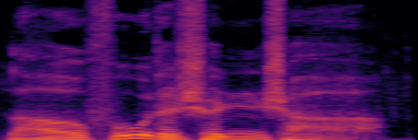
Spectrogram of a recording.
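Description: Man putting on a sly old cultivator, swooping pitch. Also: animated, drawn-out words, a little mellow, slightly rough, no echo, full character voice. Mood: sly wheedling. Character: scheming old male cultivator, sly and wheedling.

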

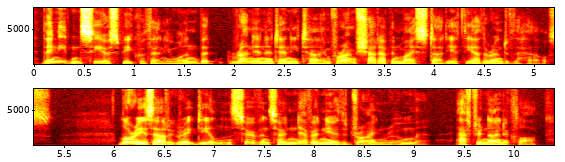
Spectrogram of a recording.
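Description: A man voicing a gruff but kindly old rich gentleman in a read-aloud story, brusque and fatherly. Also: sits low, sing-song, fairly quick, full character voice.

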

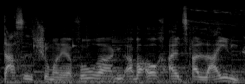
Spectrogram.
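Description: A man's voice: medium pitch, fairly even intonation, fairly quick. A middle-aged man presenting enthusiastically on a TV shopping show, explaining products as he sells them. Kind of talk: live teleshopping product pitch. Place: TV shopping studio. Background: music.

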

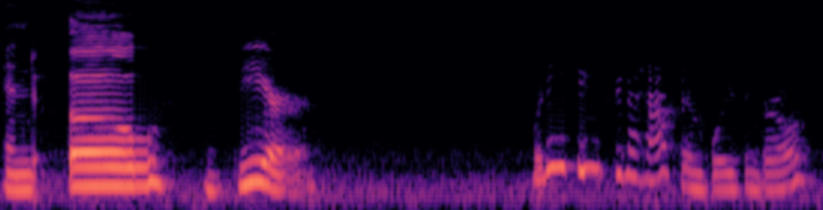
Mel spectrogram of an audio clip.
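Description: A woman reading a picture book aloud to children like a teacher, with expressive, deliberate phrasing and questions to the listeners. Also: a little high, breathy edge. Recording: phone-like thin sound with background noise.

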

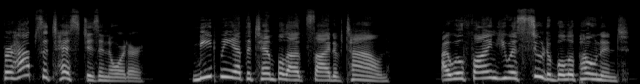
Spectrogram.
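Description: An actress playing a calm, resolute female demon in a video game, formal and measured. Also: dry recording. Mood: confident, challenging. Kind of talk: video game cutscene acting. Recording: loud rumbling ambience behind.

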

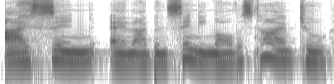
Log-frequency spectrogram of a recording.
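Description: A woman in her sixties with a very low, dark, mellow voice. She tells stories in a folksy, chuckling way. She speaks into a handheld mic in a large formal hall. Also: steady tone, measured pace. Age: 60s. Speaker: panel guest singer. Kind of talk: storytelling on a panel.

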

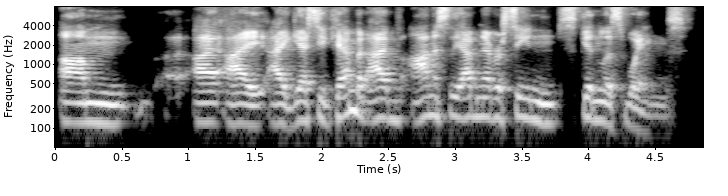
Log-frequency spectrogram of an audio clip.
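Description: A man's voice: medium pitch, moderate pace, a bit bright. Middle-aged man teaching cooking. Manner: explanatory, repeats and rephrases as they go. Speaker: chef teaching an online cooking class. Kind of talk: conversational live cooking demonstration. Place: home kitchen, indoors.

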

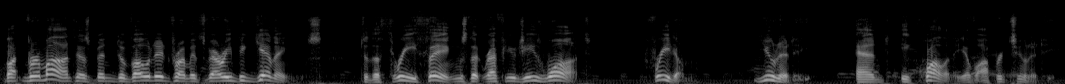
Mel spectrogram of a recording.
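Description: An older man narrating a scripted news report as correspondent, with a measured, expressive delivery. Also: a little high.

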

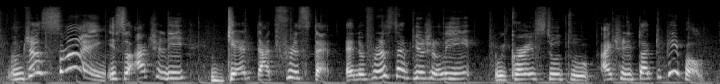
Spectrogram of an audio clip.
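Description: A woman of about thirty whose first language is French, giving an animated motivational talk to camera in her bedroom and repeating lines for stress. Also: a little high. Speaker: lifestyle vlogger. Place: bedroom at home, indoors.

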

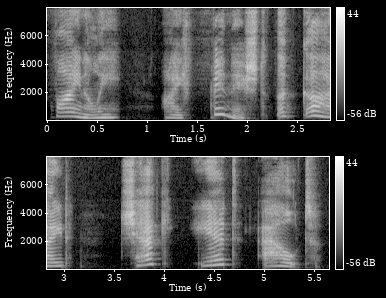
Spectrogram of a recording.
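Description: A woman with a high, lively voice reads a children's story aloud. She goes extremely slowly, setting out each phrase deliberately so young readers can follow along. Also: slightly rough. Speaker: host reading children's books aloud. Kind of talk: slow, expressive children's read-aloud.

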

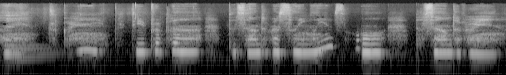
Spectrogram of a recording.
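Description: A woman whispering softly in an ASMR roleplay, gentle and reassuring, speaking close into a binaural microphone. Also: high voice, takes it slowly. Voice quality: breathy, mostly whispered. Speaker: ASMR roleplay creator playing a robot repair technician.

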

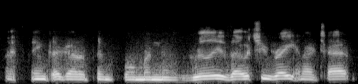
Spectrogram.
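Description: A man's voice: mid-range voice, fairly even intonation, fast talker, husky, faint music behind. A young man chatting casually and slangily on an internet group call, muttering asides. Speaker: prank caller. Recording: slightly muffled computer call audio.

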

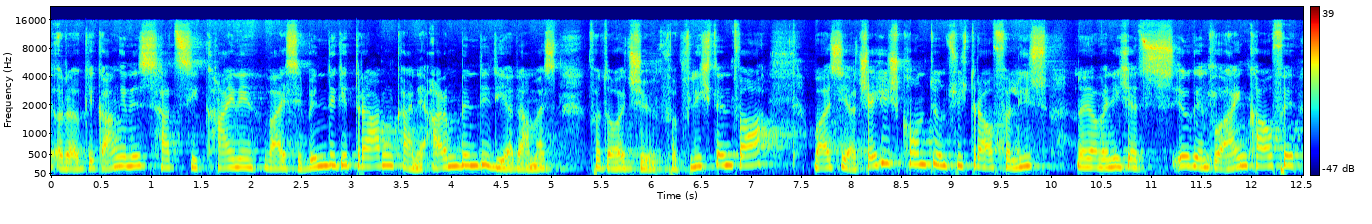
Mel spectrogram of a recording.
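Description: Eine Frau um die achtzig aus Böhmen, die als Gast auf einer Bühne nachdenklich und mit Zögern aus ihrer Erinnerung erzählt, mit Handmikrofon. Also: female voice, medium pitch, vocal fry, a little mellow. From Bohemia, Czech Republic. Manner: thoughtful, with hesitations and self-corrections. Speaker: interview guest. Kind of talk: personal memories in conversation. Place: stage in a wood-panelled hall. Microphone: handheld mic. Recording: echoey hall.

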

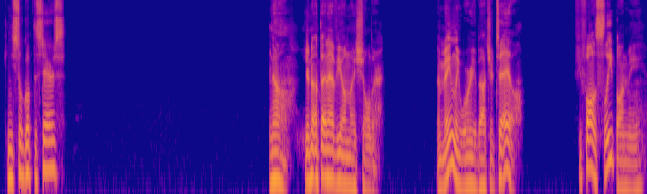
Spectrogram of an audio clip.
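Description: A man acting a kind, slightly awkward neighbor in an audio roleplay, talking in a gently concerned, hesitant, conversational way. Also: mid-range voice, dry recording, studio quality. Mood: worried, caring. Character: kind, awkward, caring male neighbor comforting someone. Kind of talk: ASMR roleplay, soft one-sided dialogue acting.

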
